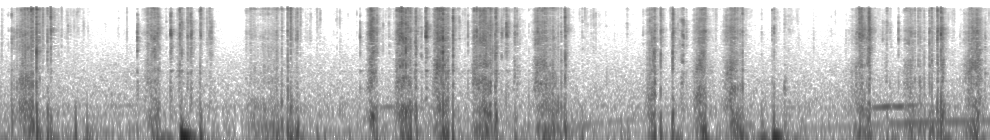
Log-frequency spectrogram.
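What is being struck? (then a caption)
Bar of soap. A box-cutter blade scrapes and shaves the surface of a solid, dry, oval white-and-teal striped Alviero bar soap held in the hand. Repeated dry, crunchy rasping strokes come in quick bright bursts with short pauses and a few low thumps between them.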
